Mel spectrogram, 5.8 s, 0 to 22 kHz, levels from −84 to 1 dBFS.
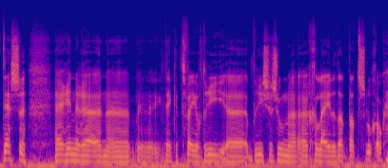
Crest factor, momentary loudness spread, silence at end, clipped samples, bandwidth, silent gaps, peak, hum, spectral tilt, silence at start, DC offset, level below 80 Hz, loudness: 16 dB; 6 LU; 0 s; under 0.1%; 15.5 kHz; none; -12 dBFS; none; -4.5 dB/octave; 0 s; under 0.1%; -40 dBFS; -29 LUFS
